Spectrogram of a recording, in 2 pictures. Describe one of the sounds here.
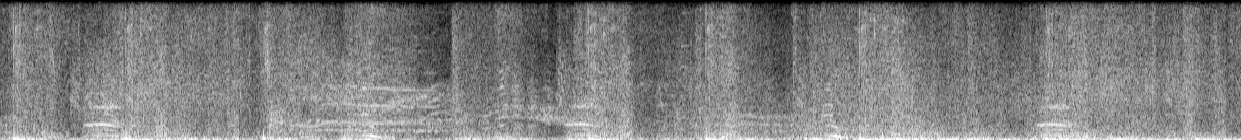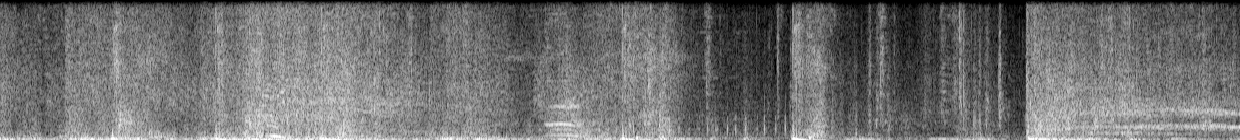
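A crossbow fires bolts with sharp twangs, again and again.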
